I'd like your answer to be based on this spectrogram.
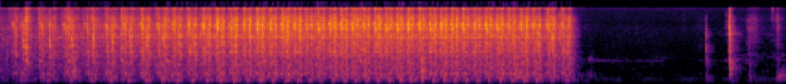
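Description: A sewing machine stitches an off-shoulder bustier: a loud, steady rapid mechanical rattle runs for about seven seconds, then stops abruptly, followed by a few faint handling clicks and thumps.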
